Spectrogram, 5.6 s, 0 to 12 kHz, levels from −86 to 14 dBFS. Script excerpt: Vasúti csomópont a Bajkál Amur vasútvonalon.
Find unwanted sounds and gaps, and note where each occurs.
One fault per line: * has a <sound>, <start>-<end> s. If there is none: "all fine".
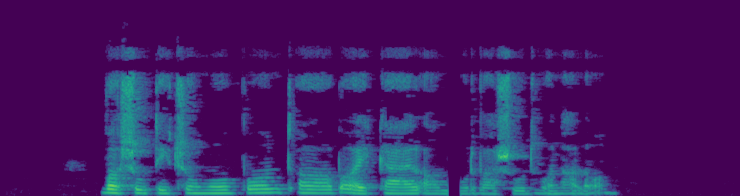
* has a dropout, 3.4-3.5 s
